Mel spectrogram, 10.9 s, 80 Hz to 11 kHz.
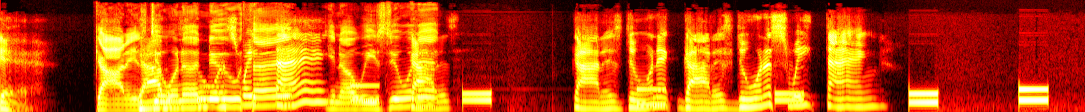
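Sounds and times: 
speech: 0.0s - 0.3s, 1.0s - 4.8s, 5.7s - 9.4s, 10.2s - 10.5s
telephone line dual-pitch beeps while a call is being dialed: 3.5s - 4.9s, 6.4s - 6.6s, 7.7s - 8.1s, 9.1s - 9.4s, 10.2s - 10.5s.

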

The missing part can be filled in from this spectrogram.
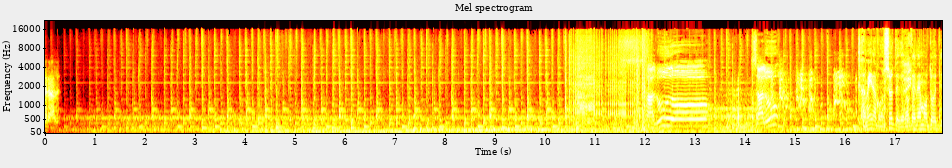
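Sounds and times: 
speech: 0.0s - 0.5s, 12.1s - 13.3s, 14.2s - 14.8s, 16.4s - 17.9s
Cuban music with cowbell beat and bass groove: 1.0s - 17.9s
bright regular cowbell beat: 12.3s - 17.9s
rooster making throaty burbling clucks: 14.7s - 16.2s.

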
